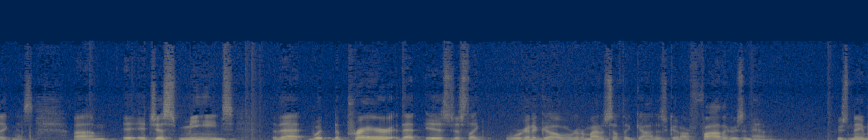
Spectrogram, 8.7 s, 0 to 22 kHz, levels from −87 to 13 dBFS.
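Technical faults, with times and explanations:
No technical faults detected.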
